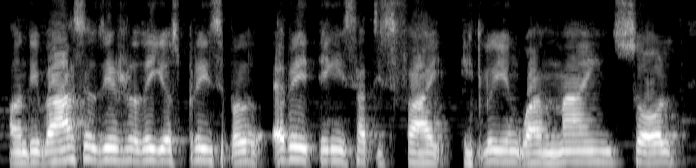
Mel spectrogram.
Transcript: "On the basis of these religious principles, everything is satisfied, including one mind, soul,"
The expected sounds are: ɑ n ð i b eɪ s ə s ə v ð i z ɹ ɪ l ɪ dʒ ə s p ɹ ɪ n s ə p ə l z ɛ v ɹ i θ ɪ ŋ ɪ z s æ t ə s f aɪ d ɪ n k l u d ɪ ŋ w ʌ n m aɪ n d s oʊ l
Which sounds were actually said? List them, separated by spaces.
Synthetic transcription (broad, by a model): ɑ n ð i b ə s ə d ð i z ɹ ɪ l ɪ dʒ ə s p ɹ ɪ n s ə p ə l ɛ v ɹ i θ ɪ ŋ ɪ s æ t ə s f aɪ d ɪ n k l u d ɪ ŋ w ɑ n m aɪ n s oʊ l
